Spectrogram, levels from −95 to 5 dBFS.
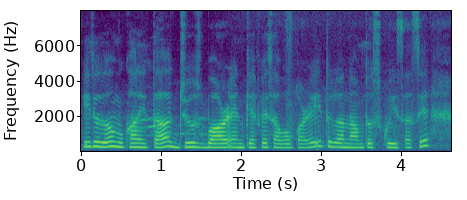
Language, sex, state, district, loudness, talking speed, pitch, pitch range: Nagamese, female, Nagaland, Dimapur, -17 LUFS, 195 wpm, 230 Hz, 220-255 Hz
